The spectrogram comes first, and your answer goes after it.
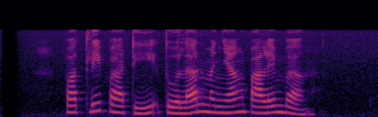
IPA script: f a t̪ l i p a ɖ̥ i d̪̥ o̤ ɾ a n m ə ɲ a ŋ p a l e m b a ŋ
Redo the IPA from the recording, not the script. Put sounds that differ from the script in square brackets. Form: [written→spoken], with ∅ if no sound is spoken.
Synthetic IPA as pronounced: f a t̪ l i p a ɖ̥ i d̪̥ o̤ [ɾ→l] a n m ə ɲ a ŋ p a l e m b a ŋ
